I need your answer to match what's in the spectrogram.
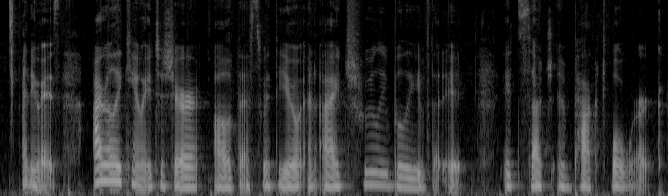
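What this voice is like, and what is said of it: Strained, failing sick voice. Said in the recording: “I've been kind of sick the last couple days ... my voice is kind of crapping out. ... I don't always sound like this.”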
